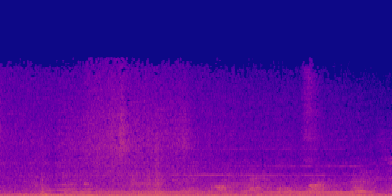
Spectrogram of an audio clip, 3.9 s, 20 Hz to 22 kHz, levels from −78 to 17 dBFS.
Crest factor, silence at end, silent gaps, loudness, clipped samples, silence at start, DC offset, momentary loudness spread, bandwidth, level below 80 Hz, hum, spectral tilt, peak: 12 dB; 0 s; none; -27 LUFS; under 0.1%; 0 s; under 0.1%; 2 LU; 15.5 kHz; -26 dBFS; none; -4.5 dB/octave; -10 dBFS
